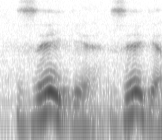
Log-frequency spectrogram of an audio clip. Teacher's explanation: O Z aqui, então, ele tem o som de TS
